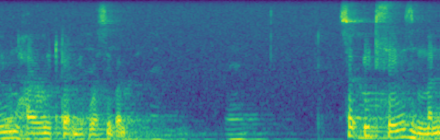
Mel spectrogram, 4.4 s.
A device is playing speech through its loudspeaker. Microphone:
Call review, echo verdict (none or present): present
